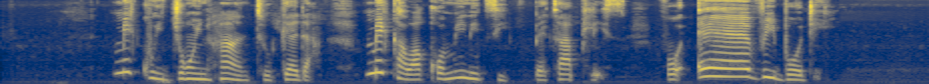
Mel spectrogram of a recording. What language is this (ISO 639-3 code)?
pcm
